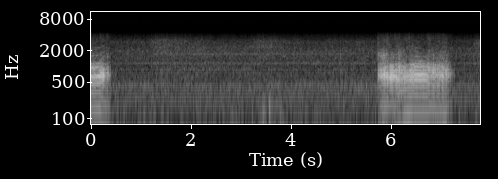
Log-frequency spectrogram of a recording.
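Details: Heavy power-snoring: loud, rumbling, throaty snores on slow breaths with quiet pauses and low background hum.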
